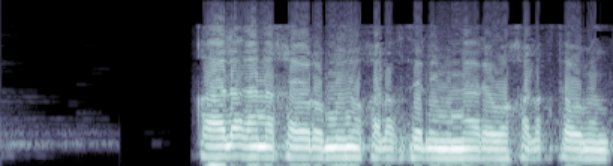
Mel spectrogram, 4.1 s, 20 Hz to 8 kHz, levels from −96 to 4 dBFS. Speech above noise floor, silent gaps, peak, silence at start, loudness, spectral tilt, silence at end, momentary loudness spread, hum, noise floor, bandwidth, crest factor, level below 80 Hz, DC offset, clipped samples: 43 dB; 0.82-0.96 s, 1.16-1.23 s; 0 dBFS; 0 s; -7 LUFS; -8.5 dB/octave; 0 s; 6 LU; none; -49 dBFS; 8 kHz; 8 dB; -44 dBFS; under 0.1%; 7%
